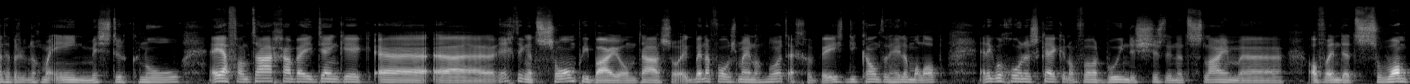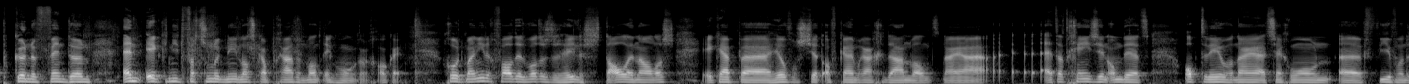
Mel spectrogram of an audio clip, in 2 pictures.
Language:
Dutch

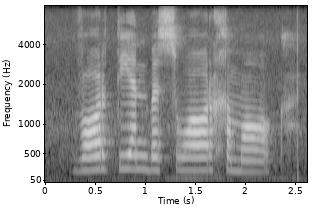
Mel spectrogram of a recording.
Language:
Afrikaans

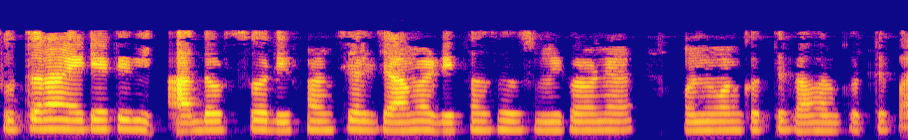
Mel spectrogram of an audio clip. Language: Bangla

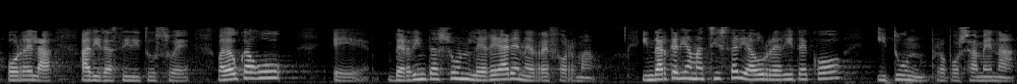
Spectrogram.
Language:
Basque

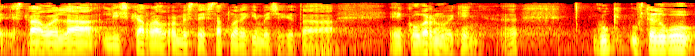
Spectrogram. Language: Basque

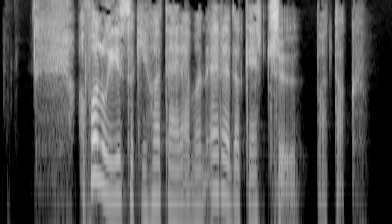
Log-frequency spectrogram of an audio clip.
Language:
Hungarian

